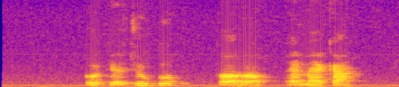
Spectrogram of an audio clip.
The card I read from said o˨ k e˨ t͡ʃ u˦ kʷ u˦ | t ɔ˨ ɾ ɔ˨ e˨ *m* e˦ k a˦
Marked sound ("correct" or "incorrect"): correct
